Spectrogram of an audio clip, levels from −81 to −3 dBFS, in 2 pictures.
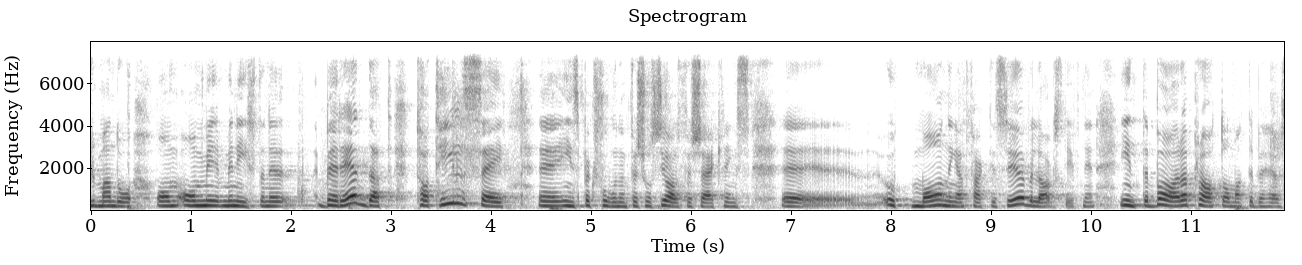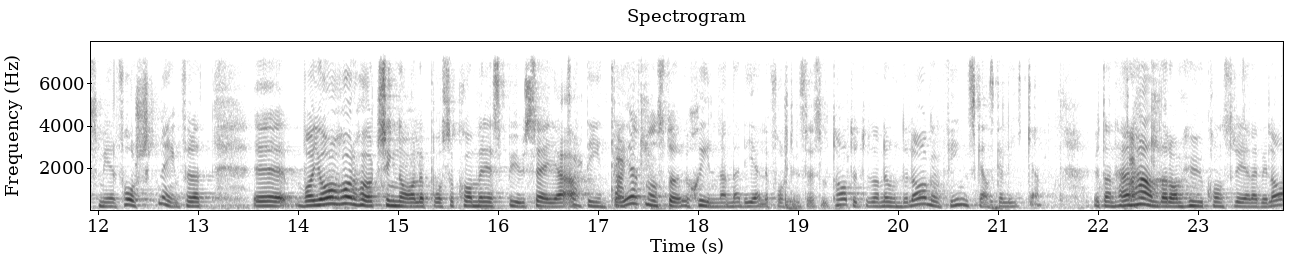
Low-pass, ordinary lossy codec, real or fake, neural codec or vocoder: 7.2 kHz; none; real; none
